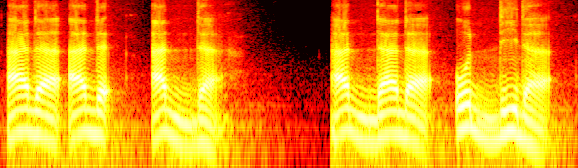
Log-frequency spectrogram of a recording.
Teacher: Kalau dal dari ujung lidah ya. Sedangkan d itu dari hmm dari pangkal lidah ya. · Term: huruf dal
